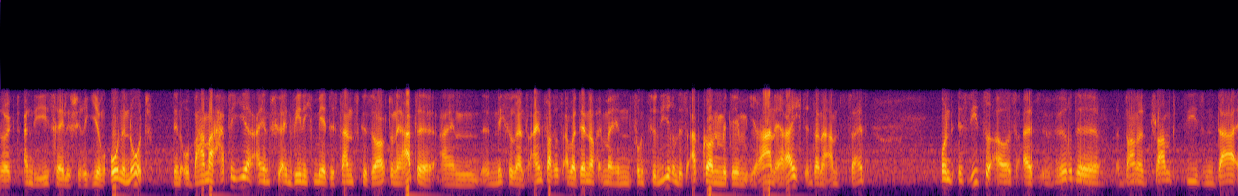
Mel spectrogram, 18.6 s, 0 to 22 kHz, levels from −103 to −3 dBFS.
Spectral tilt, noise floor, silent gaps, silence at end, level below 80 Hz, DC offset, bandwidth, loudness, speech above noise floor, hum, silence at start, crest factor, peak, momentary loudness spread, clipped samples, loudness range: -2.5 dB/octave; -43 dBFS; none; 0 s; -62 dBFS; under 0.1%; 4.1 kHz; -22 LUFS; 21 dB; none; 0 s; 18 dB; -4 dBFS; 12 LU; under 0.1%; 4 LU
